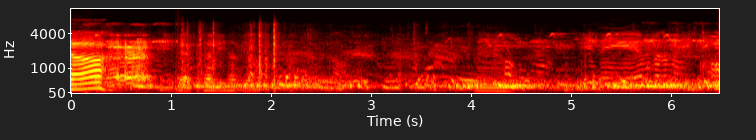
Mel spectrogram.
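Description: Domestic pigeons cooing at a rooftop loft, with a few sharp clicks a second or two in.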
